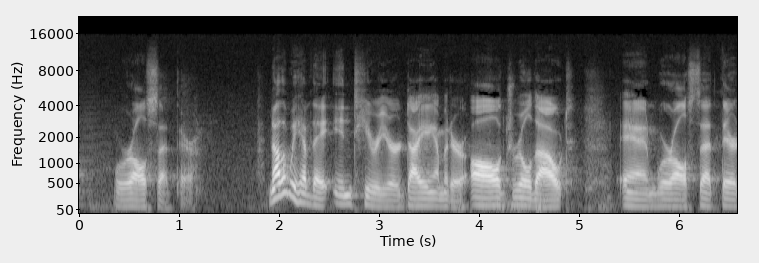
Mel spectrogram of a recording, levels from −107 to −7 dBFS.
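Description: No technical faults can be heard anywhere in the audio, and the signal holds steady throughout without any disturbance.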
